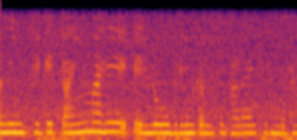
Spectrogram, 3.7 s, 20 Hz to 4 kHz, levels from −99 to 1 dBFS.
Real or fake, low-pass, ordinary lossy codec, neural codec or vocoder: real; 3.6 kHz; none; none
